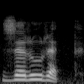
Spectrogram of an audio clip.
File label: "zaruurata", hindi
